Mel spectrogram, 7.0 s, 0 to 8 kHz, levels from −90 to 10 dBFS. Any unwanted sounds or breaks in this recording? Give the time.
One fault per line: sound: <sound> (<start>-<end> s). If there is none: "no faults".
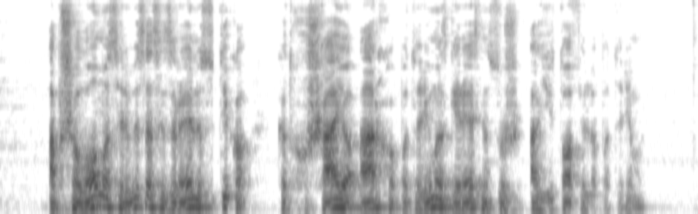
no faults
